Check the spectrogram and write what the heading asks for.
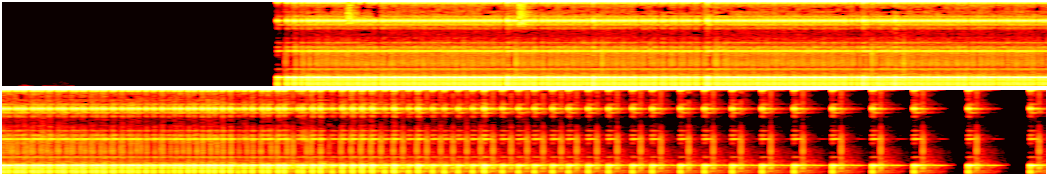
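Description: Digital prize-wheel spinning sound effect. After a short silence, ticks start so fast they blur into a steady ringing tone, then slow into separate clicks that spread further apart as the wheel winds down.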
